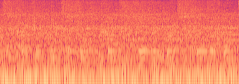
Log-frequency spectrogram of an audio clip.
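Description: Thrashcore band recording playing loud and fast: distorted electric guitar riffing over pounding drums and bass, with the riff's notes changing about every half second.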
